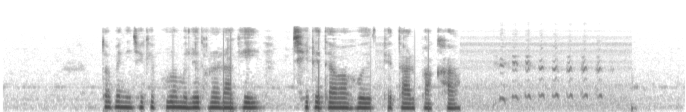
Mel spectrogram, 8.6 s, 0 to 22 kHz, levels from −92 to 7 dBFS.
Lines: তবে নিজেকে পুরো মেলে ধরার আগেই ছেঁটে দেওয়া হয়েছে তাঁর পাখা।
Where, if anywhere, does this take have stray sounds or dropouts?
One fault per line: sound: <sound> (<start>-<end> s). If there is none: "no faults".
sound: dropout (4.7-4.8 s)
sound: laugh (6.2-7.7 s)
